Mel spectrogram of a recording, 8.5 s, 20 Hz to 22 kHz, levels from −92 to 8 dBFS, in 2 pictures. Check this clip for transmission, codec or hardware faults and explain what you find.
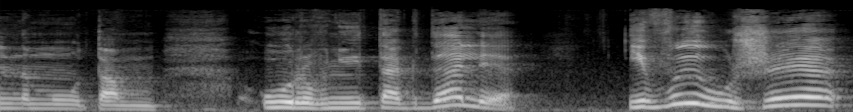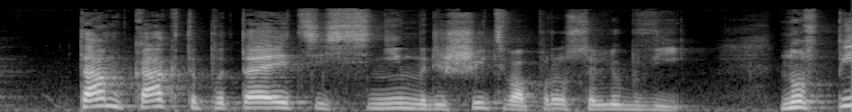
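Nothing stands out here: the speech comes through without any transmission, codec or hardware problem that a listener could pick out.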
